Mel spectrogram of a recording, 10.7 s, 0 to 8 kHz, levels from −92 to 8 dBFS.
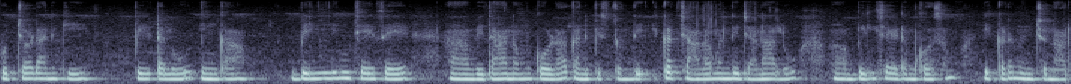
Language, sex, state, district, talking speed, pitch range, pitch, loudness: Telugu, female, Andhra Pradesh, Guntur, 100 wpm, 185-195 Hz, 190 Hz, -15 LUFS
